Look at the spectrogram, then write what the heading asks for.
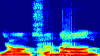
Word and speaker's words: Xiaonan: Xiaonan versus Virna.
